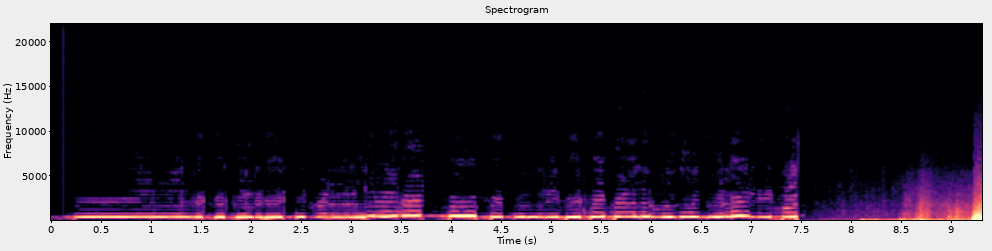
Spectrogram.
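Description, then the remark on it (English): A melodic tune plays for several seconds, then cuts off as a loud rush of storm noise at sea takes over: heavy rain and a rumble of thunder, building at the end. “God, was that lightning?”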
